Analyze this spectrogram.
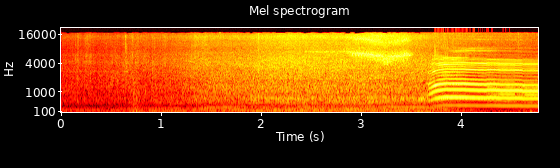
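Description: Tyres spin and churn through wet mud.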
